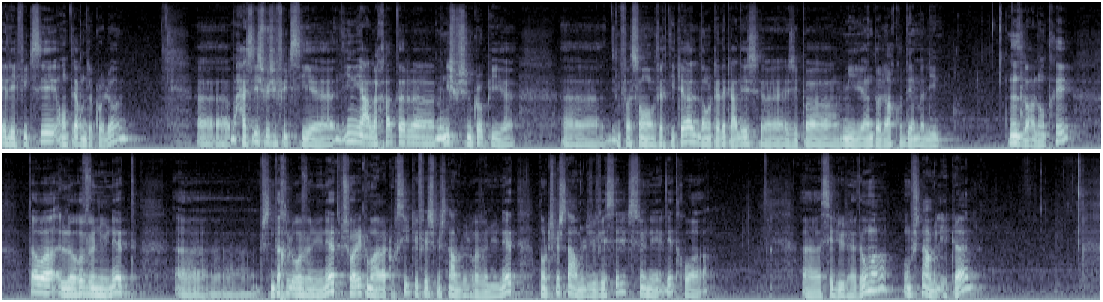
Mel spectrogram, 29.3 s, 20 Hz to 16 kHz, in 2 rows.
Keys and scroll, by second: 14.7 Return, 14.9 Return, 15.0-15.8 typing, 26.5-29.1 typing.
